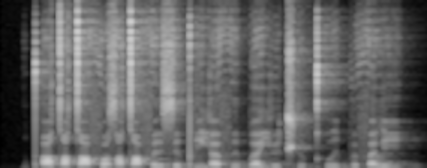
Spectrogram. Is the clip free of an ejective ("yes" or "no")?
no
